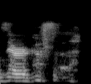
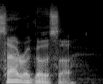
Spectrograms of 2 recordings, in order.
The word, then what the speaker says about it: Zaragoza: And that's how it became Zaragoza. – I also read that it was sometimes pronounced Saragossa. – Yes, that's the English way to say it, with the S's instead of the Z's.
